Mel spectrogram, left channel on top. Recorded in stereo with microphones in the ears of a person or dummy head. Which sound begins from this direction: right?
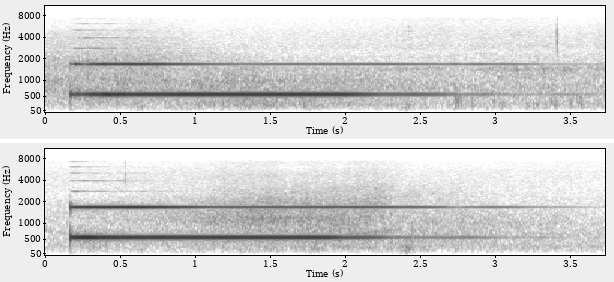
An alarm, at 0.2 s.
